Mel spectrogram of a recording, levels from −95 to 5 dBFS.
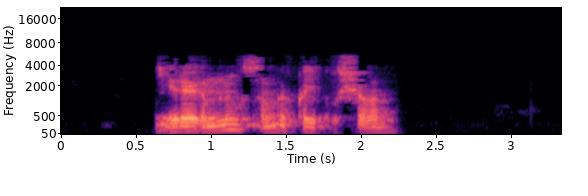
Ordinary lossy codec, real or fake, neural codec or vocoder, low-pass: MP3, 24 kbps; fake; vocoder, 44.1 kHz, 80 mel bands, Vocos; 5.4 kHz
